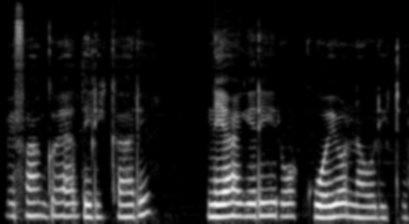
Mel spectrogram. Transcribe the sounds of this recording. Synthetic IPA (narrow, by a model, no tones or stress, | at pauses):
mefaɡɔjaðeɾikaɾe | nejaɣeɾeːɾwakuɔjɔnaoɾiteɾ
